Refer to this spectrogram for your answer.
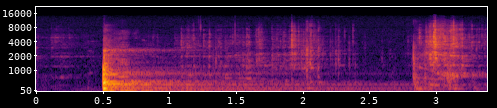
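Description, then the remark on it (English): Glasses clink together in a toast with a sharp, bright ring that lingers and fades, followed a couple of seconds later by a second, softer clinking rattle. “To bulls, fucking cows. Cheers.”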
